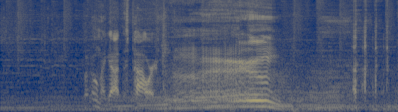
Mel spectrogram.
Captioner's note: mimics engine revving; laughing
